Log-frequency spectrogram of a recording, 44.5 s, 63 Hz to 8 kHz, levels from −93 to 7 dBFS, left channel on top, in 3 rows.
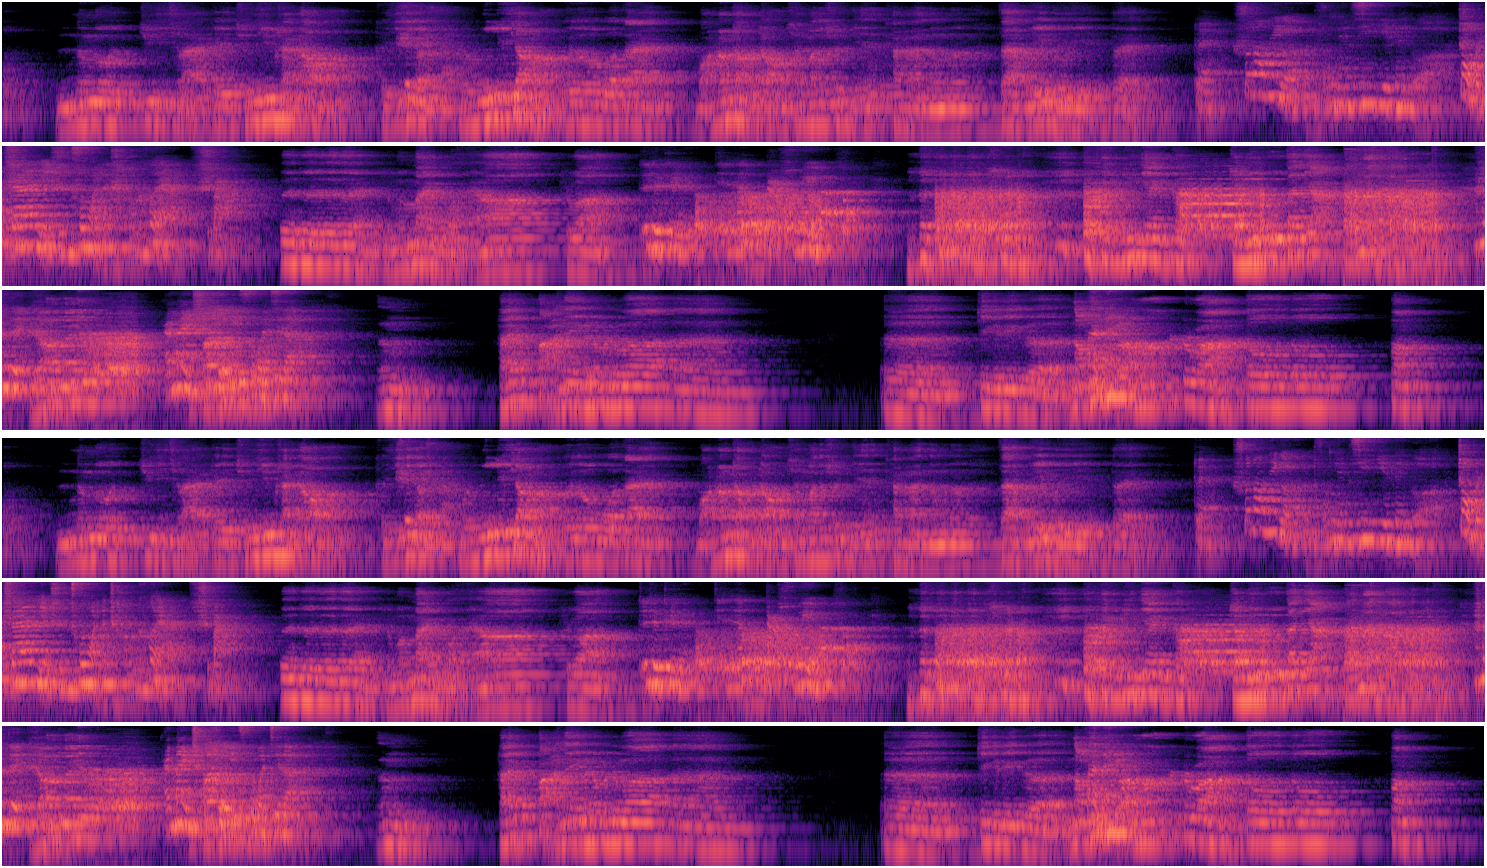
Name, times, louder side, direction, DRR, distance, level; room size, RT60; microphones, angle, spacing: voice 1, 0.5-3.5 3.8-6.6 6.9-9.7 10.0-11.4 17.6-21.0 22.2-22.3 23.9-29.4 29.9-30.6 31.7-32.2 33.4-33.8 34.6-36.9 38.4-43.0 43.5-43.7, equal, ahead, -9 dB, 2.2 m, -30 dB
voice 2, 3.9-4.6 11.9-17.1 21.2-23.6 29.4-30.5 31.2-33.0 40.5-41.0, right 1 dB, 70° right, -3 dB, 2.0 m, -29 dB
sound 1, 21.8-23.5 24.2-25.0 25.6-26.1 26.6-27.5 28.2-29.2 30.3-31.0, left 2 dB, 50° left, 0.6 m, -27 dB
8.0 x 7.1 x 2.5 m, 1.3 s
head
